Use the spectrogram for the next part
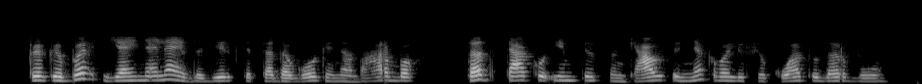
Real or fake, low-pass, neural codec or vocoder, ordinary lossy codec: fake; 3.6 kHz; vocoder, 44.1 kHz, 128 mel bands, Pupu-Vocoder; MP3, 32 kbps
